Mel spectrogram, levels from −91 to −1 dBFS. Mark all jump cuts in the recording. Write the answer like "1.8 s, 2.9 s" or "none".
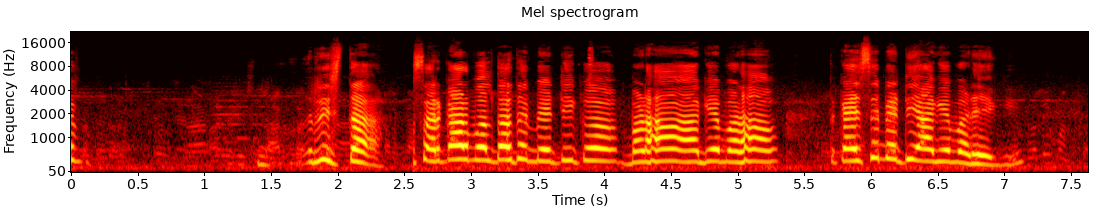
2.6 s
